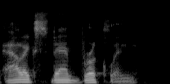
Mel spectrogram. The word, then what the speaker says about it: Alex van Breukelen: I have none other than Alex Van Breukelen. Did I pronounce that right, Alex? – Yep, you got it right. Breukelen like the bridge in the borough, man.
